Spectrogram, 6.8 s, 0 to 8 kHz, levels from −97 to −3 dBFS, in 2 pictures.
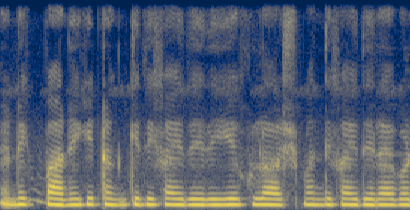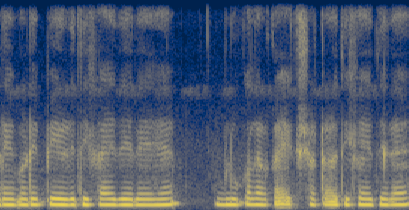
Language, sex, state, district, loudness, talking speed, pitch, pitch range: Hindi, female, Uttar Pradesh, Hamirpur, -16 LUFS, 265 wpm, 220 Hz, 215-220 Hz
